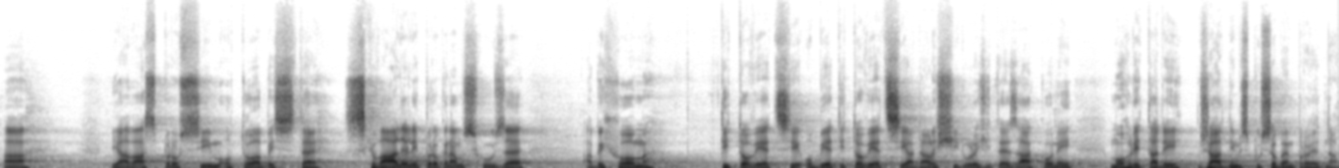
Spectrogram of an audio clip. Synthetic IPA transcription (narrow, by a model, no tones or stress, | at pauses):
ʔa | jaːvaːspɾo̞siːmʔot̪o̞abɪst̪ɛsxvaːlɪlɪpɾo̞ɡɾamsxuːzɛ | ʔa̰bɪxo̞m | t̪ɪt̪ovjɛt͡sɪʔo̞bjɛt̪ɪt̪o̞vjɛt͡sɪadalʃiːduːlɛʒɪt̪ɛːzaːko̞nɪmo̞ɦlɪt̪adɪr̝aːdniːmspuːso̞bɛmpɾo̞jɛdna̰t̪̚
